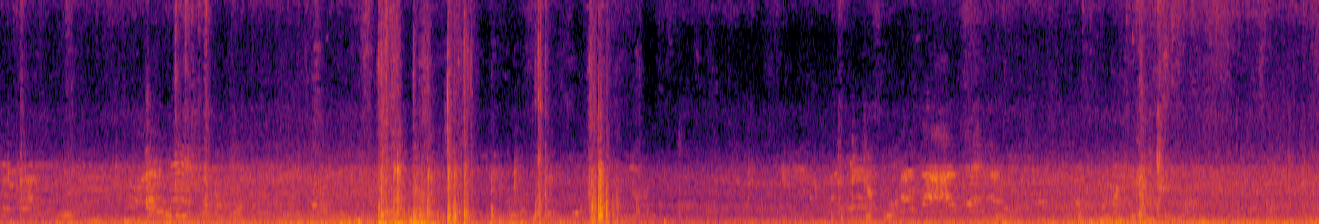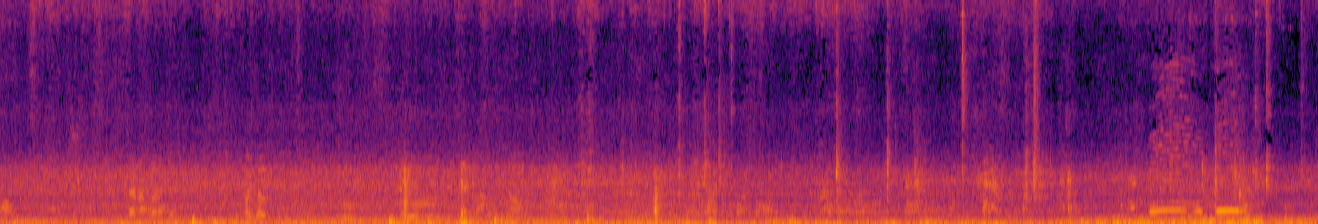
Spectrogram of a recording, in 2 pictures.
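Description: Passengers murmur and shuffle as they board an airliner cabin.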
